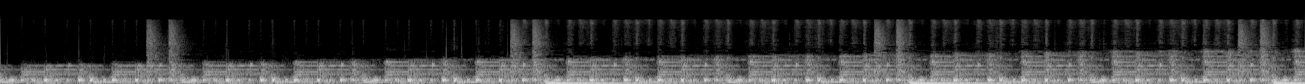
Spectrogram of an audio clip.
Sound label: drum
